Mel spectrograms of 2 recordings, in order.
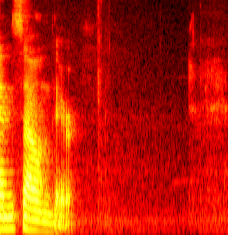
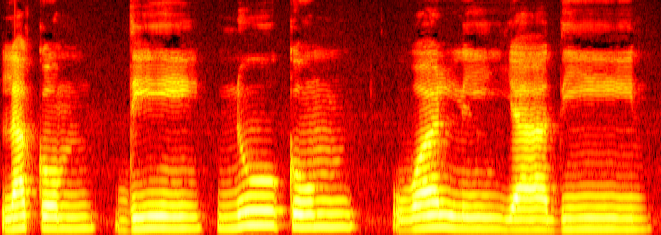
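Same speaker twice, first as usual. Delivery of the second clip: teacher slows the verse down for students; slow recitation; much slower than usual. Shown as a demonstration. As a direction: say it slowly, word by word. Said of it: "Let me say that slowly".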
